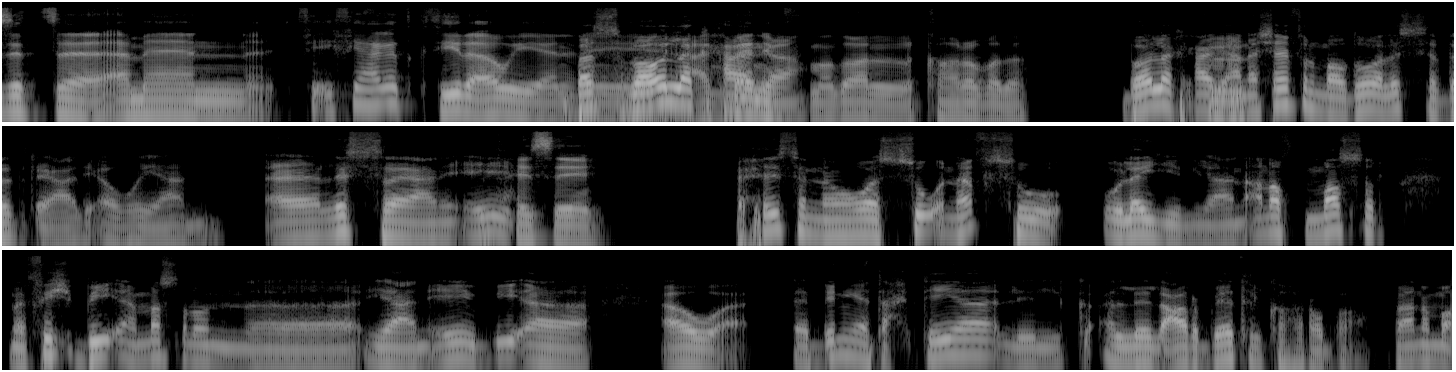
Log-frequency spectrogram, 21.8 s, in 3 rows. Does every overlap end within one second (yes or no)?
no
